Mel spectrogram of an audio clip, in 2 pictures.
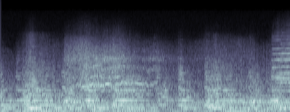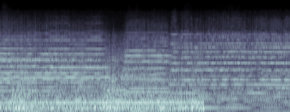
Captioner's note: car engine - tense music; tense music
